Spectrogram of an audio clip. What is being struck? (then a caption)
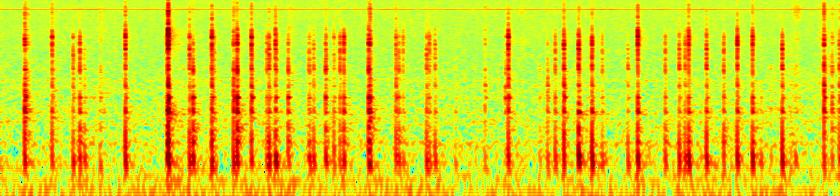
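Wooden butcher-block tabletop. Both hands with painted nails scratch and tap the surface of a solid light-wood butcher-block tabletop. The result is a quiet, irregular stream of sharp, dry taps with very short ring, each a low woody thump topped by a bright nail click, over a soft scratching rustle.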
